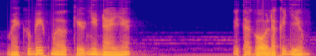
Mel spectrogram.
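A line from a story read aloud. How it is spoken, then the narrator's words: Frightened whisper. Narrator (Vietnamese): cái châu kinh hãi, rồi thì thầm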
